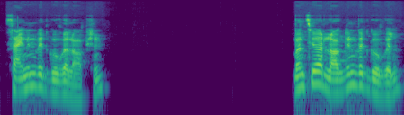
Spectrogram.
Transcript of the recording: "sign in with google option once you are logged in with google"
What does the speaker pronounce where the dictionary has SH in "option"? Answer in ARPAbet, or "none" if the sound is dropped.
SH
